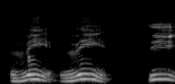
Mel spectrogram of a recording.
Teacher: জিব্বার আগার সামনের উপরের দুই দাঁতের আগে লাগান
